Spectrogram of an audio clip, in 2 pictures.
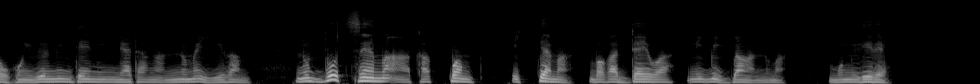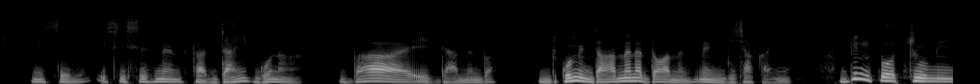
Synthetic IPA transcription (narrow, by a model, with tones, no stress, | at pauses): ɡu˨n˨jo˦lmi˦n˦de˦ni˦ne˨ta˦ŋa˨nu˦ma˦˨ji˦ka˦m | nu˦bo˦t͡sẽ˦ma˦˨ʔa˨ka˨˦k͡po˦m | i˦k͡pe˦ma˨m˨bo˦ka˦da˦i˦wa˦ni˦ɡ͡bi˦ɡ͡ba˦ŋa˨nu˦ma˨˦ | bo˨˦mi˦ɾe˦ɾe˨ | mi˧se˨li˨si˨si˦s̬me˦nka˨da˨i˦˨ɡo˦na˨ŋa˨ | ba˦ḭ˨da˨me˦nba˦ | ko˦mi˨n˨da˨ka˦me˦na˦do˦ka˨me˨nmi˦n˨ɡ͡bi˨t͡ʃa˦ka˨ɲu˦ | bi˦nk͡po˦t͡su˦mi˧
